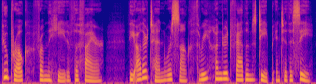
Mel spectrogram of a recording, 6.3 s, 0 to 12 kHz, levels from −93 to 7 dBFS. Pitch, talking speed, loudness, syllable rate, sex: 180 Hz, 190 wpm, -20 LUFS, 4.5 syllables/s, female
